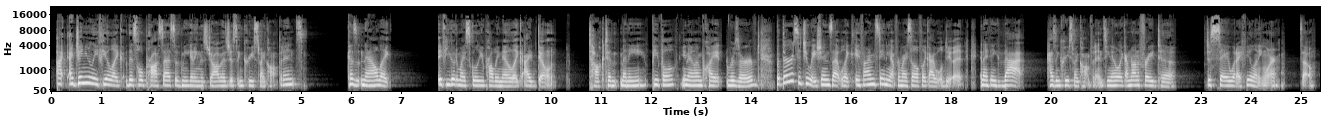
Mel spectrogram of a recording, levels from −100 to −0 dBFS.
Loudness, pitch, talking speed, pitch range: -16 LUFS, 195 Hz, 190 wpm, 185-215 Hz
